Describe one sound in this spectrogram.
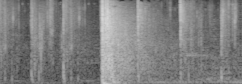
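A gunshot cracks once.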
